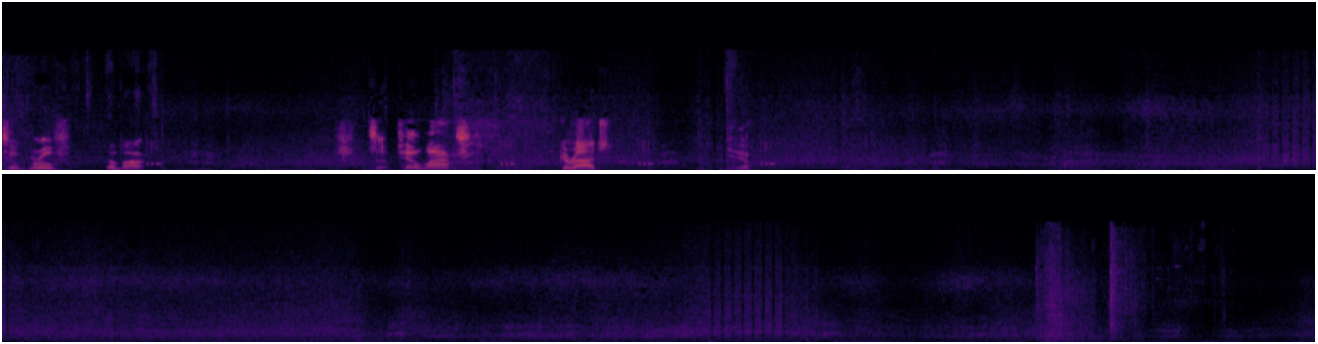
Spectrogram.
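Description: A sports car engine revs and roars, rising and falling in pitch.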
